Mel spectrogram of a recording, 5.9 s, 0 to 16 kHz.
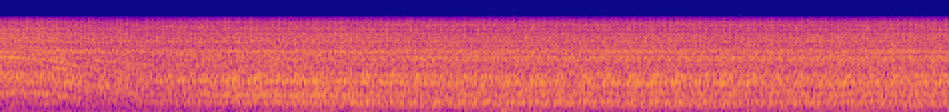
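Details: MY05 Subaru Forester EJ25 naturally aspirated flat-four, about two years old: hollow rapid slapping knock over a lumpy idle, steady at idle speed, typical of piston slap.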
